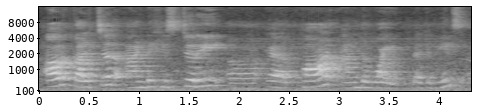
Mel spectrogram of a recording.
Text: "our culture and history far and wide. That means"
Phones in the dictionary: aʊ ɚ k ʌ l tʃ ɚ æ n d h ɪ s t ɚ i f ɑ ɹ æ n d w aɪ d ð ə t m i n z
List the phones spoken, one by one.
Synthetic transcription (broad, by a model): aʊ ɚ k ʌ l tʃ ɚ æ n d h ɪ s t ɚ i p ɑ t æ n d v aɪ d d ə t m i n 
